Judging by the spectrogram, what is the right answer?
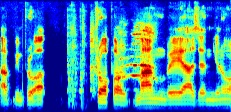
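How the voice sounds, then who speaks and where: With a West Lothian accent, a man speaks in a very deep, low voice, and the sound is dry and close with no echo. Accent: Scottish (West Lothian). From Scotland. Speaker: mental health campaigner. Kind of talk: personal testimony. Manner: halting with repetitions.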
